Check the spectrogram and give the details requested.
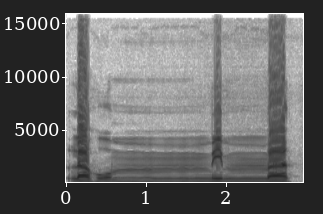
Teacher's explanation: Mim yang pertama ketika ia sukun bertemu dengan mim setelahnya maka ini wajib ditahan suara mim yangnya suara mimnya karena ia ada idgham mimi.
